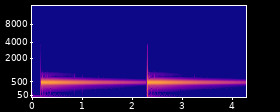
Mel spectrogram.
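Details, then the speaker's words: HeartStart XL+ monitor/defibrillator medium-priority alarm for a non-life-threatening condition such as heart rate outside high or low limits, yellow message; two single steady tones fading slowly, about two seconds apart. "a medium priority indicates a non life-threatening condition such as when the heart rate measurement violates the high or low limits the alarm message displays with a yellow background and sounds like this"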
